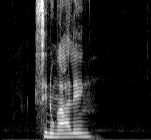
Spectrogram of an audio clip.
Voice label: "sinungaling", Tagalog; relationships

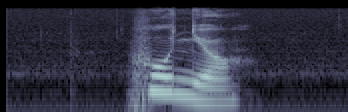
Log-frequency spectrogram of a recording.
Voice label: "hunyo", Tagalog; june

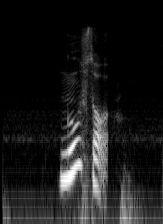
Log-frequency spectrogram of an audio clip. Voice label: "nguso", Tagalog

